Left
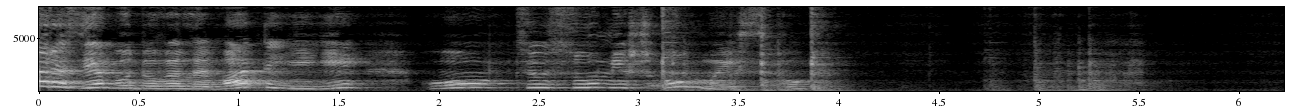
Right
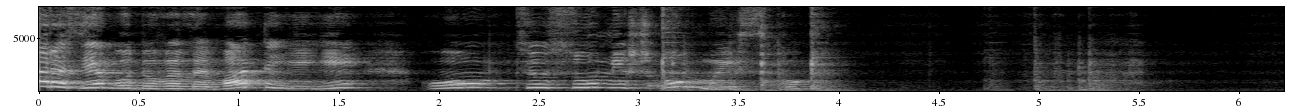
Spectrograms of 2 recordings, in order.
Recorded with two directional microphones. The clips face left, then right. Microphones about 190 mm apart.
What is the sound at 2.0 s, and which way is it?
Speech, 35° right (ahead or behind).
